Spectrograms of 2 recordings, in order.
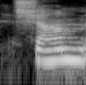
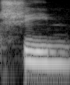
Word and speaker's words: Sham: There's indigo, which is the physical note music of A, and the meaning is sham in pronunciation, not shame, but sham.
